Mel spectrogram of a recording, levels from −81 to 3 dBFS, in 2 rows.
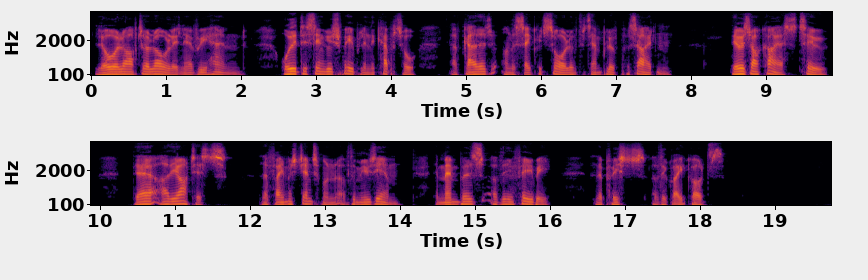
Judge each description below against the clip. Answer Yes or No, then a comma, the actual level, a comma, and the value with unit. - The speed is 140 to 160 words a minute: Yes, average, 155 wpm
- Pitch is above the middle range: No, low, 115 Hz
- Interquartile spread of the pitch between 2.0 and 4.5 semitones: Yes, average, 3.8 semitones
